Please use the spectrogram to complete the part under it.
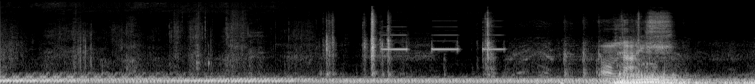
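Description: Old Toyota car with a loose starter connection, heard with keys and clicks before its engine cranks and catches with a loud burst near the end, then idles, while a person speaks briefly.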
